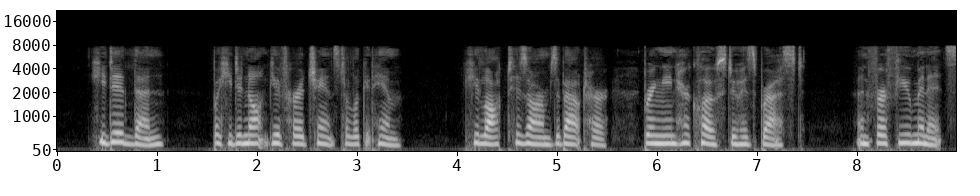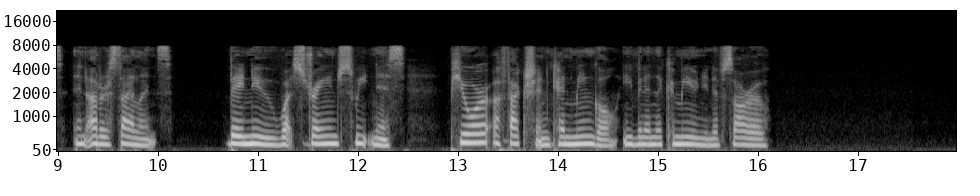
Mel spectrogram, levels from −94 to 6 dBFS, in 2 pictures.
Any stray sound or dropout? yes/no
no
